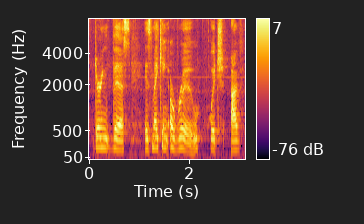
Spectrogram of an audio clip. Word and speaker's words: roux: So what you're going to see at this process during this is making a roux, which I've said before, it's spelled R-O-U-X, and it's to make a paste or just a thick mixture.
